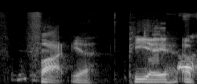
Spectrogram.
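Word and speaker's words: Pfaadt: Paddock I thought yeah I call him fart because it sounds like but it's fought yeah PA a p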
